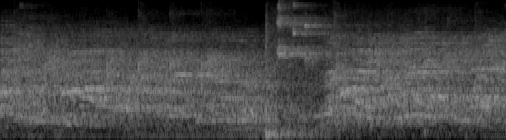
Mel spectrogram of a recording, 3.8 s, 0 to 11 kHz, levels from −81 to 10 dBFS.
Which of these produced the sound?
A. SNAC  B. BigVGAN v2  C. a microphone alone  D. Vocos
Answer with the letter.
C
